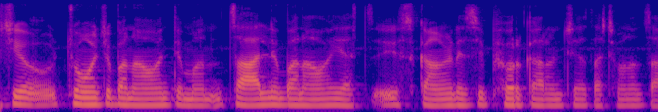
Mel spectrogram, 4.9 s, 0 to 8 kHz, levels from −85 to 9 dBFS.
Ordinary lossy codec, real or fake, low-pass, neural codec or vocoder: none; real; 7.2 kHz; none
